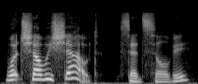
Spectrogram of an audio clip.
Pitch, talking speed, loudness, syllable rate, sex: 185 Hz, 180 wpm, -18 LUFS, 4.2 syllables/s, male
